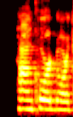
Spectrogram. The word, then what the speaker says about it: Concord: Did I pronounce that right? – Concord, North Carolina.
